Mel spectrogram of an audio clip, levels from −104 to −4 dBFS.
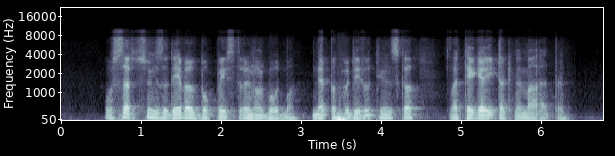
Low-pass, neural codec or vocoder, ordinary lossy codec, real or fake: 7.2 kHz; codec, 16 kHz, 0.5 kbps, FunCodec, trained on LibriTTS, 25 frames a second; Opus, 32 kbps; fake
